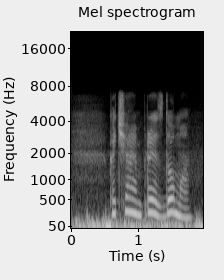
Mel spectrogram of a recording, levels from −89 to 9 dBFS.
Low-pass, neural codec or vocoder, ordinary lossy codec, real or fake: 7.2 kHz; none; none; real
